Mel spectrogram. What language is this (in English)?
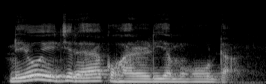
Kikuyu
